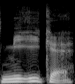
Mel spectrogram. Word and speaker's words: Miike: Okay, today we are talking about the 2017 samurai action film, Blade of the Immortal, directed by the one and only Takashi Miike. Did I say it right? – Takashi. I think it's Miike.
